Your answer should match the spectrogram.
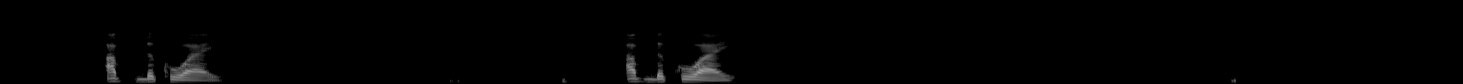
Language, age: Wolof, 25-35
